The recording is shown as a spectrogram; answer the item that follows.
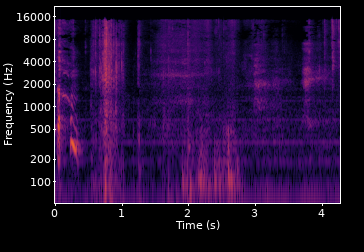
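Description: A child coughing and clearing the throat in short bursts.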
